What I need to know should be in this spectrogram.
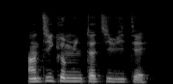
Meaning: anticommutativity
- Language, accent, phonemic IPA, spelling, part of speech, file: French, France, /ɑ̃.ti.kɔ.my.ta.ti.vi.te/, anticommutativité, noun, LL-Q150 (fra)-anticommutativité.wav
